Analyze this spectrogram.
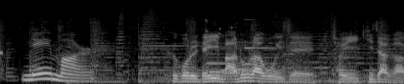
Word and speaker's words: Neymar: 네이마르가 사실 한국에서 네이마루라고 불리면서 어떻게 보면 브라질 사람들도 지금 네이마루라고 부르고 있더라고요. 그러니까 약간 재밌었나 봐요. 그러니까 원래 브라질식 발음으로 하면 Neymar.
